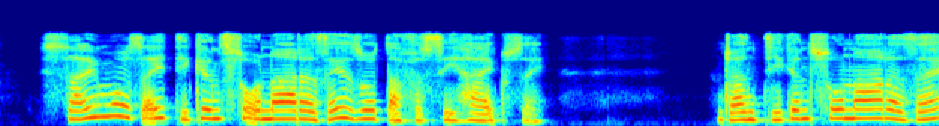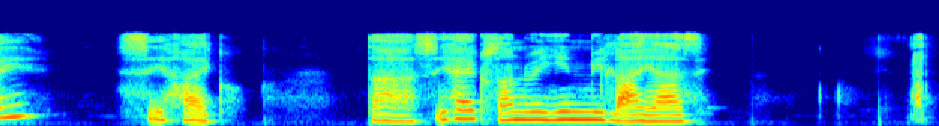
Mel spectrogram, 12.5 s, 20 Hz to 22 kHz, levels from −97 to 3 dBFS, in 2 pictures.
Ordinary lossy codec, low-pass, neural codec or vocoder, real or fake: none; 7.2 kHz; none; real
